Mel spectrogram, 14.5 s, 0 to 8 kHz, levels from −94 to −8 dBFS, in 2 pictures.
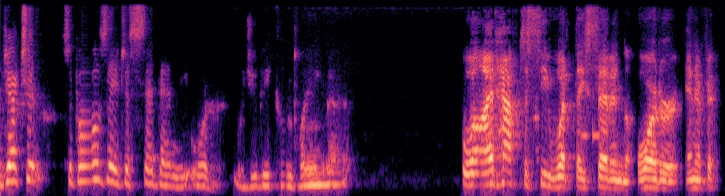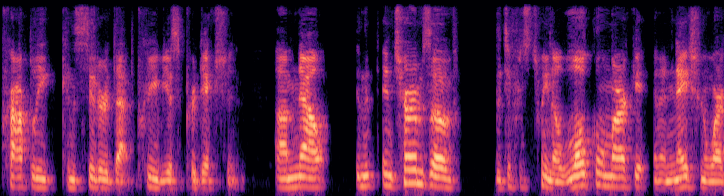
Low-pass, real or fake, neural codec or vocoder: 7.2 kHz; real; none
